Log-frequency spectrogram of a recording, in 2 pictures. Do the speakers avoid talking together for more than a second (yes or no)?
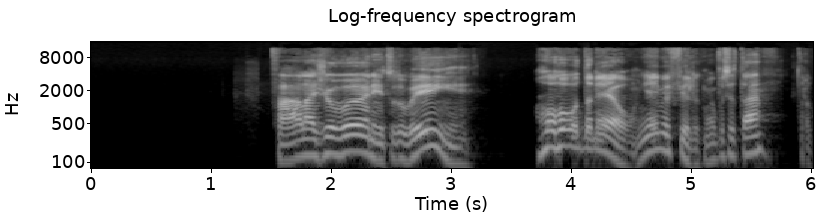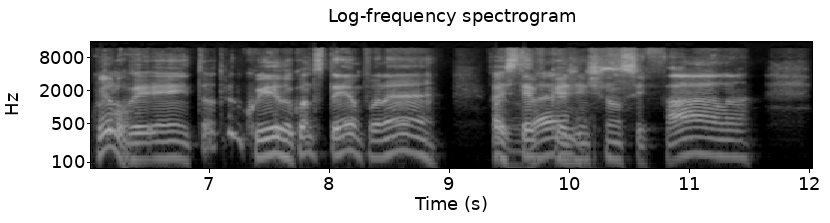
no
